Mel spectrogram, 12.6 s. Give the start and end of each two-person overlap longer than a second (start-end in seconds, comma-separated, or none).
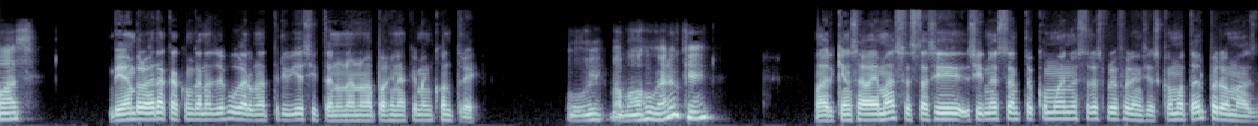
none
